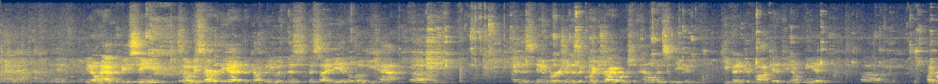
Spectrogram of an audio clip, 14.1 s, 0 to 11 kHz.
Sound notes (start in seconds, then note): 0.0 laughter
